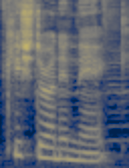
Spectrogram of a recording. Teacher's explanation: Kiss,原型 K-I-S-S 加了 E-D 哈 Kiss,到底是读 T 还是读 D?其实动词原型加了 D 或者加了 E-D 哈，轻辅音结尾加了 E-D 读出来是 T, kissed.接下来 her 这个词非常弱的音哈，前面跟着一个辅音，所以呢被击穿，击穿之后剩下一个元音跟前面这个可以连读 · Term: 击穿连读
